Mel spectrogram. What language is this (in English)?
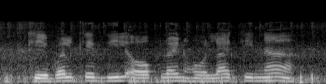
Bhojpuri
